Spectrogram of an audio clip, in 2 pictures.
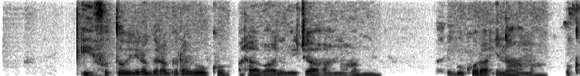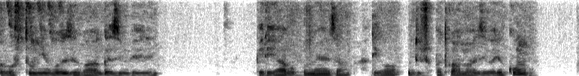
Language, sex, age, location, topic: Kinyarwanda, male, 18-24, Kigali, health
